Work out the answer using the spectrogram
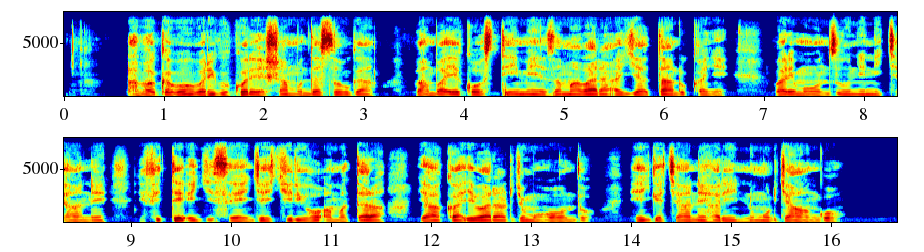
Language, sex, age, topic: Kinyarwanda, male, 25-35, government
